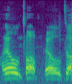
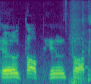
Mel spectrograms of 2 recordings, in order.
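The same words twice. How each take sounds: First: It is said with a New Zealand accent. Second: It is said with a German accent.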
